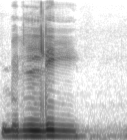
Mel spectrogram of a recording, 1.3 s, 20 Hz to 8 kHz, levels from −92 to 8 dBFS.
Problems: constant background noise, low volume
